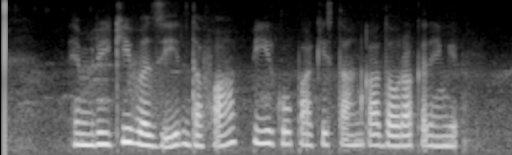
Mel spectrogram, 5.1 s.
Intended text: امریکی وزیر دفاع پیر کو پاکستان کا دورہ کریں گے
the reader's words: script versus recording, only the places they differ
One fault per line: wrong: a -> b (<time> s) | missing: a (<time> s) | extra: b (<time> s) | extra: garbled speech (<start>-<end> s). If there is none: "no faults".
no faults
